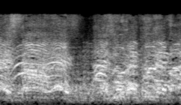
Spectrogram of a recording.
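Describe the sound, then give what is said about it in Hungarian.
A huge crowd of young people at a papal youth gathering chants a slogan in unison. The massed voices sound loud and continuous, swelling in a few rhythmic surges. “A hatalmas tömeg a pápa ifjúsága vagyunk szlogent harsogta.”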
